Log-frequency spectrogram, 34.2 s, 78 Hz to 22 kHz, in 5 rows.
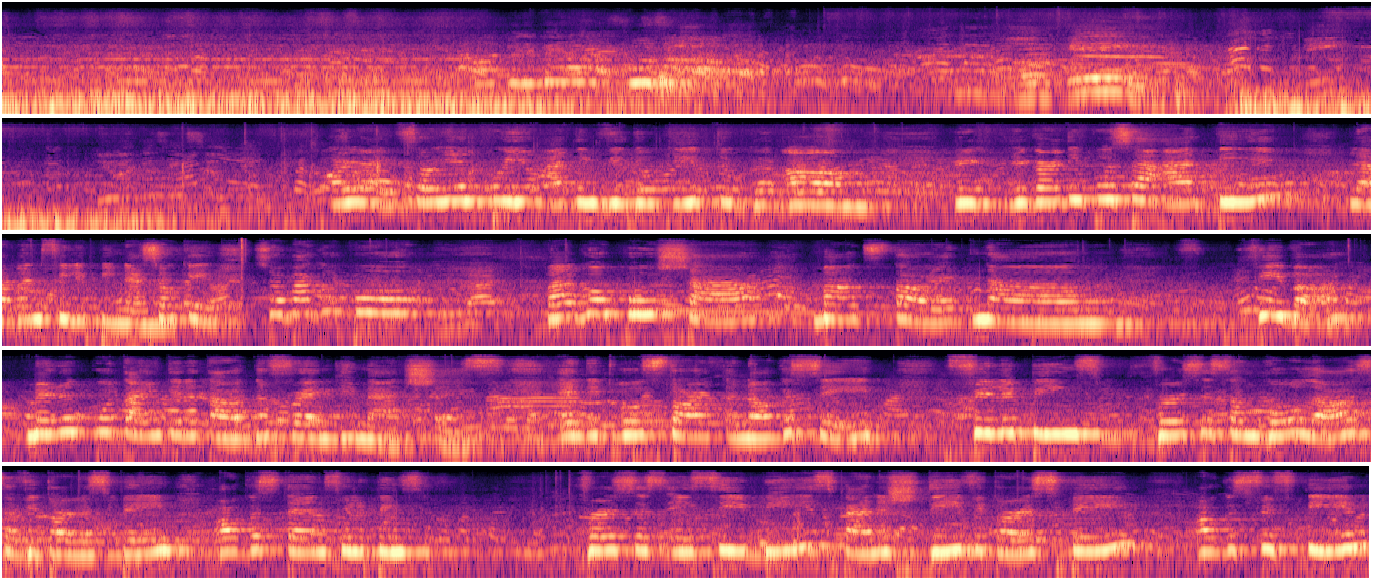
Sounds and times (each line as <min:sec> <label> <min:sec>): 0:00.0 Announcement of upcoming international games 0:34.2
0:00.0 voices of other party goers 0:34.2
